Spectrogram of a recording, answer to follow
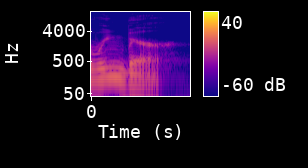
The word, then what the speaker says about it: bearer: He's the ring bearer. Not the ring bearer, but the ring bearer. 2 syllables.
